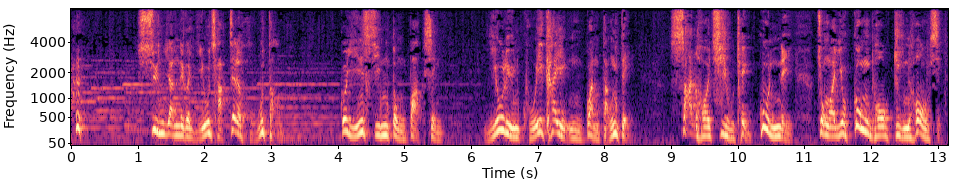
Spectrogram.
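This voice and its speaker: Pompous, impatient commander, Hong Kong Cantonese radio drama. High-pitched, deliberate, faint music behind. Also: male voice, sing-song. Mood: scornful, imperious. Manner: pompous, scoffing. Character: haughty, impatient male army commander. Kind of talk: Chinese historical radio drama acting.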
